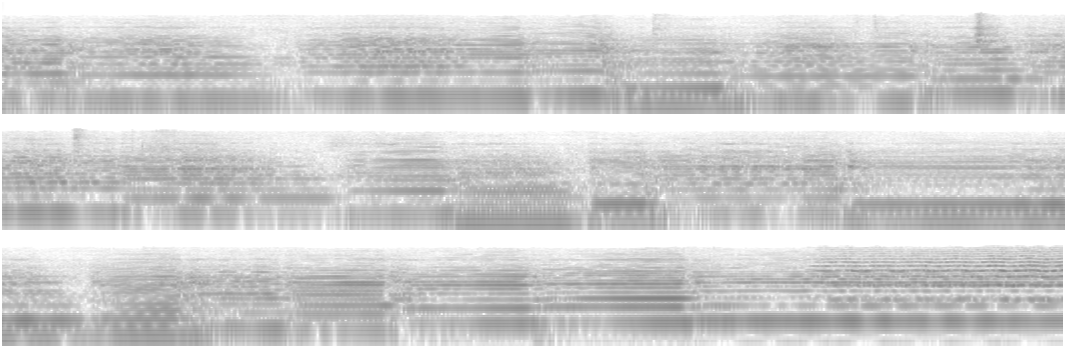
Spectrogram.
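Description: Live orchestral strings with a cello carrying a slow melody of sustained notes that slide from one pitch to the next; near the end a higher note is held with vibrato.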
